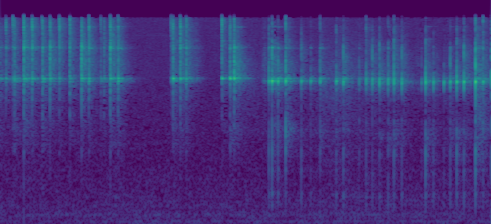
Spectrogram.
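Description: A medium frosted glass serum bottle with a silver pump top, held in both hands, is tapped rapidly with long nails. Bursts of light, bright clicking taps carry a faint high glassy ring, broken by two short pauses before the tapping resumes. The taps stay crisp and thin, with no low body to them.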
